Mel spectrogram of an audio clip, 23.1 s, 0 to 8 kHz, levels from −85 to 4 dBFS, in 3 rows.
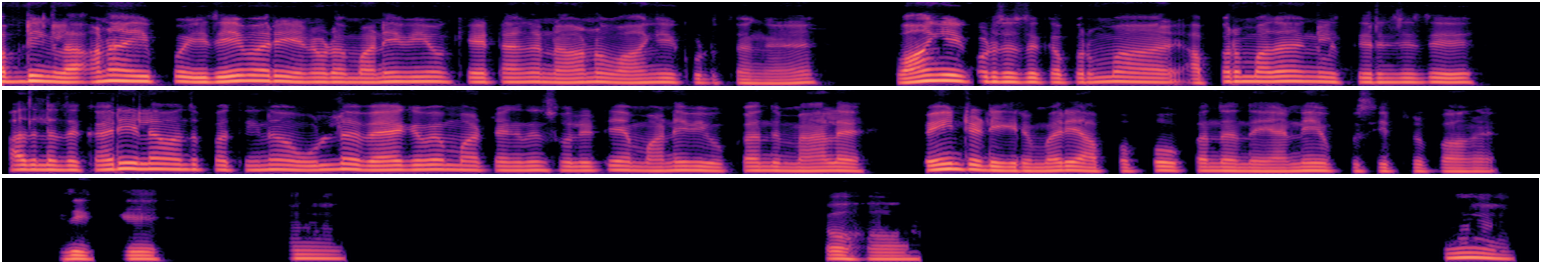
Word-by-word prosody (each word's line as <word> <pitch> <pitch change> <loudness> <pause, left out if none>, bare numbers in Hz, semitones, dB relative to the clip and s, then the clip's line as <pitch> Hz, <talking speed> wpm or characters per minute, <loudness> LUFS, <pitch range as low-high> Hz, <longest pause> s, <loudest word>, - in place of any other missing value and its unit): அப்டிங்களா? 165 -2 +5
ஆனா, 190 +4 +5 0.2
இப்போ 175 +1 -5
இதே 165 +3 +5
மாரி 190 -2 +4
என்னோட 155 0 +1
மனைவியும் 165 +2 +1
கேட்டாங்க. 155 0 0
நானும் 150 +1 0
வாங்கி 145 +2 0
குடுத்தேங்க. 120 -3 -6 0.7
வாங்கி 195 +7 +7
குடுத்ததுக்கு 155 -3 +1
அப்புறமா 150 +4 -1 0.3
அப்புறமா 170 +6 0
தான் 180 +1 +4
எங்களுக்கு 155 -4 -2
தெரிஞ்சுது, 150 0 -1 0.5
அதில 165 0 +2
அந்த 155 - +1
கறியெல்லாம் 190 +2 +3
வந்து 170 -1 -2
பாத்தீங்கன்னா, 155 +2 -2
உள்ளே 170 +4 +1
வேகவே 160 +2 +2
மாட்டேங்குதுன்னு 145 -1 -3
சொல்லிட்டு, 140 +2 -3
என் 135 -2 -4
மனைவி 145 +2 0
உக்காந்து 140 +1 -3
மேல 130 +1 0 0.4
பெயிண்ட் 175 +2 +4
அடிக்கிற 135 -4 +1
மாரி 140 +2 +2
அப்பப்போ 120 +4 -4
உக்காந்து 130 -1 -3
அந்த 120 -1 -2
எண்ணெய 130 +3 0
பூசிக்கிட்டு 120 0 -10
இருப்பாங்க 110 -1 -6 0.6
இதுக்கு. 125 0 -1 0.8
ம். 140 -1 -3 2.5
ஓஹோ! 120 -1 -2 2.7
ம். 160 -4 0
150 Hz, 115 wpm, -23 LUFS, 135-165 Hz, 2.7 s, வாங்கி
